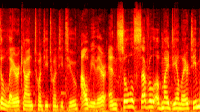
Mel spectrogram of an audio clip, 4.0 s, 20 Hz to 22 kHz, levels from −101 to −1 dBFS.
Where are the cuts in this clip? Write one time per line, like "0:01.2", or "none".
none

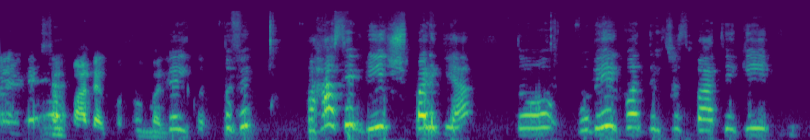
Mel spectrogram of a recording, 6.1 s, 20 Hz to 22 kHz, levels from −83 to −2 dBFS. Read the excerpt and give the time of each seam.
none

